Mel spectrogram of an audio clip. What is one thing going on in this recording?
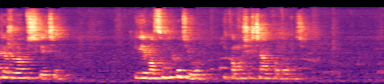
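A woman speaks through a microphone and loudspeakers in a large echoing hall.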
